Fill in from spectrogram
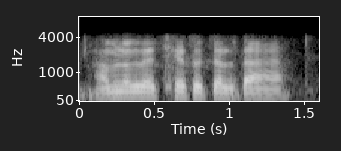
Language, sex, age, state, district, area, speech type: Urdu, male, 18-30, Bihar, Saharsa, rural, conversation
